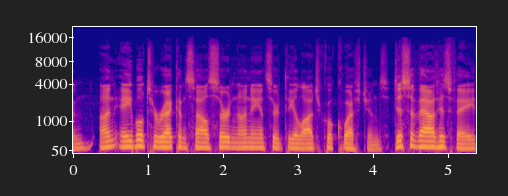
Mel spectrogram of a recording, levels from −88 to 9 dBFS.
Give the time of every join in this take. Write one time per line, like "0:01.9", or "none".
0:04.2

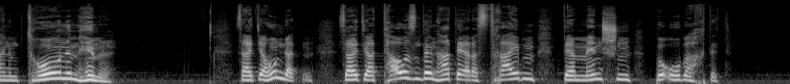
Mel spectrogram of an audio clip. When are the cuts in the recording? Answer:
none

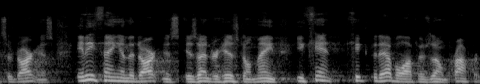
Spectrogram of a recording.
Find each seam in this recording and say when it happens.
0:01.8

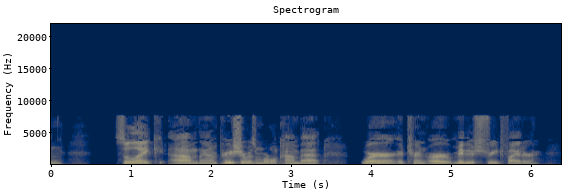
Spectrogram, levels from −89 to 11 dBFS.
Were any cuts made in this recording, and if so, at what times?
0:01.9

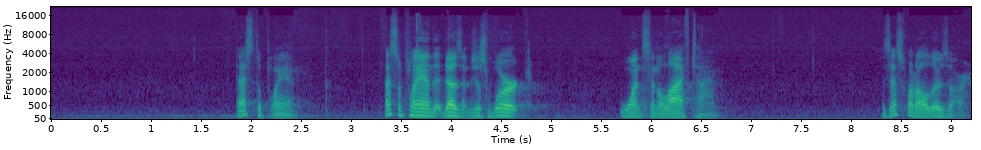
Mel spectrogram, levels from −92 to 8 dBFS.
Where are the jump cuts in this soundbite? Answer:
none

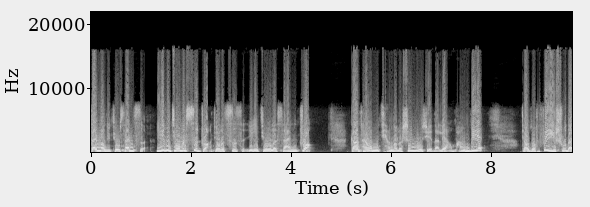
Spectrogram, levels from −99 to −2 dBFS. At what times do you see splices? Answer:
0:01.3
0:05.1
0:08.6

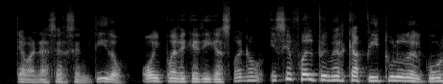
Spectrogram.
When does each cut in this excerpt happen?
0:01.4
0:02.7

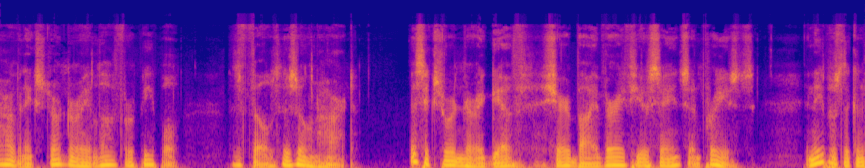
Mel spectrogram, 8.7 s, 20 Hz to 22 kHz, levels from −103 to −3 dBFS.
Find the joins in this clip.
0:04.0

